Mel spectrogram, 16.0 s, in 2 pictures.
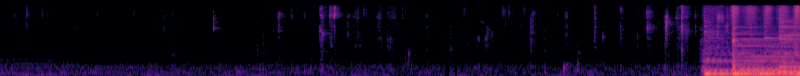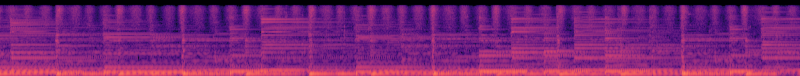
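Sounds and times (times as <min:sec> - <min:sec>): chewing crunches and clicks: 0:00.1 - 0:07.4
guitar music: 0:07.0 - 0:16.0.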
